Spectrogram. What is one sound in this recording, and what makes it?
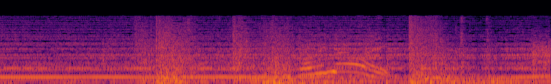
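A vehicle crashes with loud thuds and clatter.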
